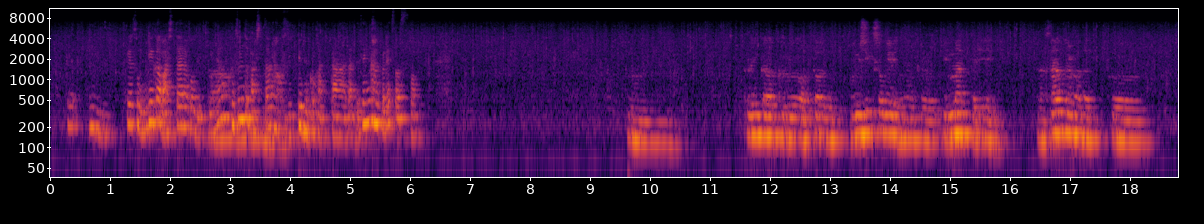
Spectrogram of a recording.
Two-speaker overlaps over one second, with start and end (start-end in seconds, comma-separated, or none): 2.6-3.9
